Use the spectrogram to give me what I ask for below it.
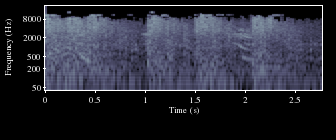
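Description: Shotgun blasts in a mall scene from the Dead Rising video game demo: several heavy booming shots at roughly half-second intervals over a loud, dense, continuous din of noise.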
